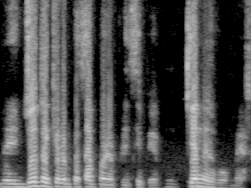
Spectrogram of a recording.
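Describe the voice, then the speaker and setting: Dry and close with no echo, the recording has a man talking at a fairly quick pace in a fairly high pitch with a dark, mellow tone and ordinary pitch variation. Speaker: radio host. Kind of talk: radio interview.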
